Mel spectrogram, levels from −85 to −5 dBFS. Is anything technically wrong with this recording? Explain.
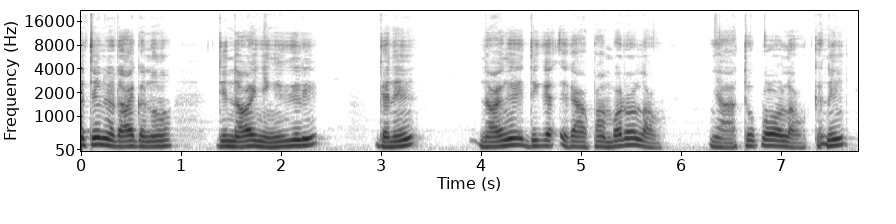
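No, I hear no technical faults in this recording.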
